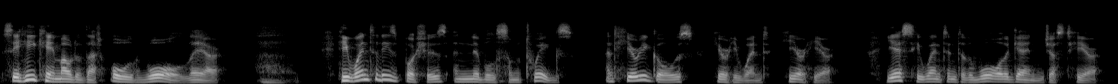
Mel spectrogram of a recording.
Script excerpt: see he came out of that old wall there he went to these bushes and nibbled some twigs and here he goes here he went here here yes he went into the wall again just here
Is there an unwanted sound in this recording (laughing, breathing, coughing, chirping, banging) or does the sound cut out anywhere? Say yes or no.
yes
